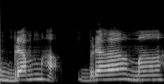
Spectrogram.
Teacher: ಸಂಯುತ ಹಕಾರ ಉದಸ್ಯ ಅಂದ್ರೆ ಎದೆಯಿಂದ ಬರಬೇಕು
